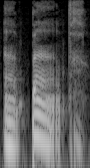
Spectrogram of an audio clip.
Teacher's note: you pronounce this un sound. So nasal in your nose, un peintre.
